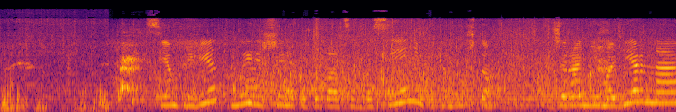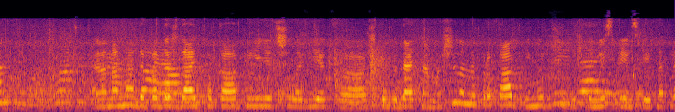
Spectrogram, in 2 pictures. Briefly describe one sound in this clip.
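A young woman talks cheerfully, close by.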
